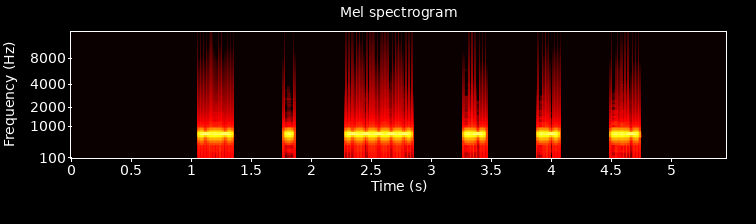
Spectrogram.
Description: Morse code, heard as a keyed tone, about 46 wpm, spaced as for 16 wpm, 700 Hz. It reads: KE0AAU
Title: USA Call Signs - 6 Characters - 6x Character Spacing - 45wpm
